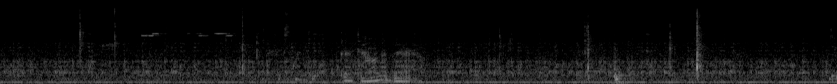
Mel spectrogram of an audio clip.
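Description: Quiet room with a steady low hum and a few soft, sharp clicks from handling a hair straightener while straightening hair; the sharpest click comes near the end.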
